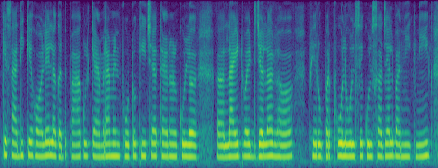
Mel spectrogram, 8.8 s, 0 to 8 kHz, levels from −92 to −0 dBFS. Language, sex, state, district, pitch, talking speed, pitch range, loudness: Hindi, female, Uttar Pradesh, Varanasi, 220 Hz, 185 wpm, 215-220 Hz, -16 LUFS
